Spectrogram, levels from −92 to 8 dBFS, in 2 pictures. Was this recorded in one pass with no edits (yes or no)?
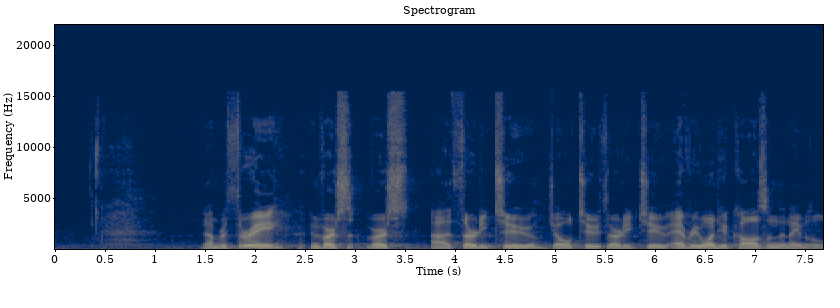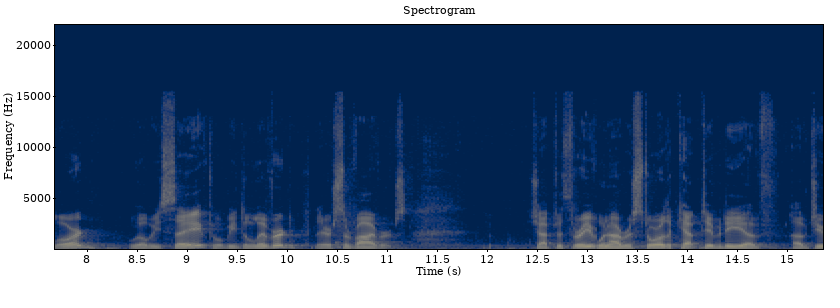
no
